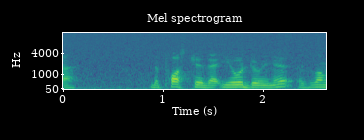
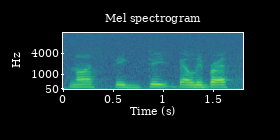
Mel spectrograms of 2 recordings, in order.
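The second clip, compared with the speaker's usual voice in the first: guided breathing; 7 dB quieter than usual. Acted.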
